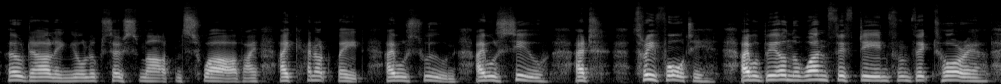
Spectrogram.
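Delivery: lightly hammed-up posh lady; swooning lady. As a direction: gush like a lovestruck lady on the phone. Voicing the posh woman caller.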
